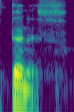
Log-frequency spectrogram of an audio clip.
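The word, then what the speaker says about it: Denys: How about Dennis? Spells like Denny. No, it's Dennis. Shit. It's just phonetically spelled. It's Dennis.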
